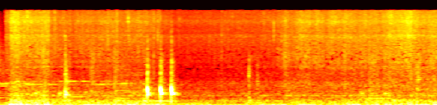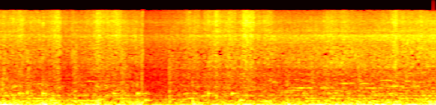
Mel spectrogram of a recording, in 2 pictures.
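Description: Finely chopped aromatics sizzling in hot oil in a nonstick frying pan while a wooden spatula stirs and scrapes them, with a few sharp clinks about two seconds in. Partway through, raw ground beef is tipped into the pan and the frying continues.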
